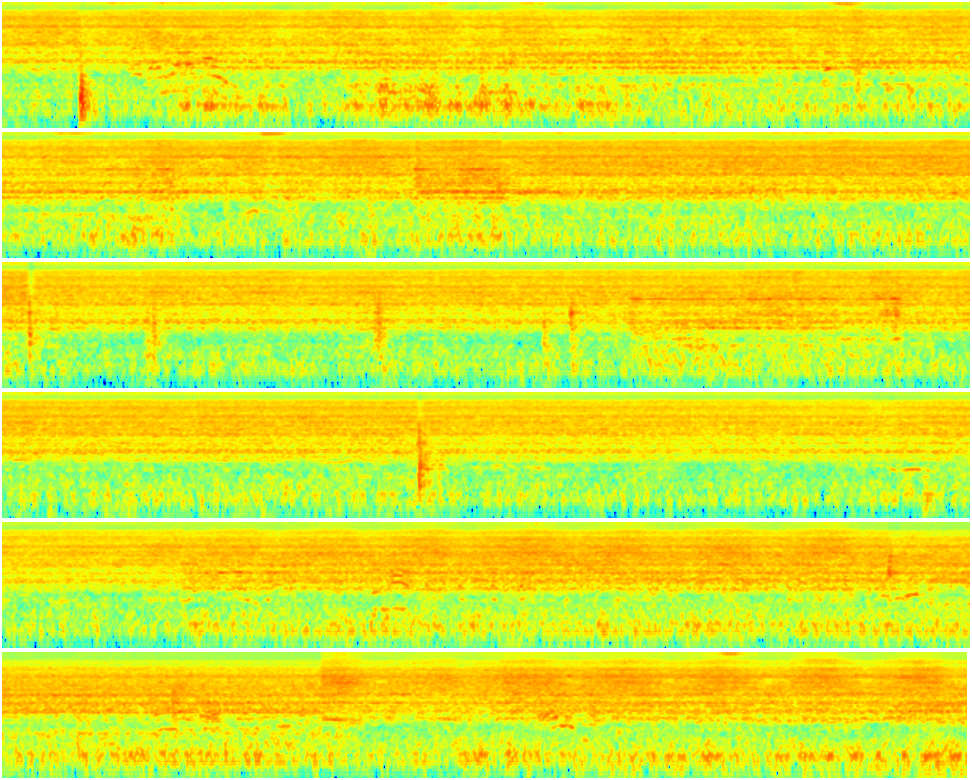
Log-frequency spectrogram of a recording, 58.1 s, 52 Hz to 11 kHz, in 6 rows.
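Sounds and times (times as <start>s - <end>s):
sawmill saw hissing: 0.0s - 58.0s
sharp knocks: 0.8s - 1.0s.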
